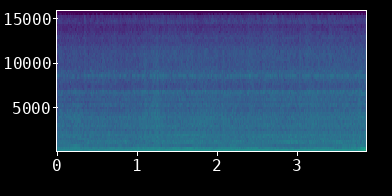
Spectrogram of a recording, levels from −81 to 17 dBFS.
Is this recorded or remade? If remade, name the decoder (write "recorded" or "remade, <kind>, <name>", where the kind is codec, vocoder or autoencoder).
remade, autoencoder, DAC-VAE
